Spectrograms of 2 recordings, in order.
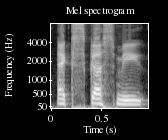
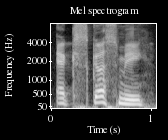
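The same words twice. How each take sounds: First: Louder repeat of excuse me; yelled. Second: Yelled. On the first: Janitor calls out into the dark corridor, louder. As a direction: call it out sharply. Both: Acted. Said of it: "Yelled Mister Norris".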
